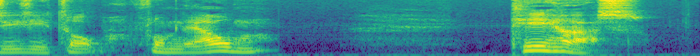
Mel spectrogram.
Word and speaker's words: Tejas: top from the album Tejas I'm told this pronounced tears probably my favorite is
